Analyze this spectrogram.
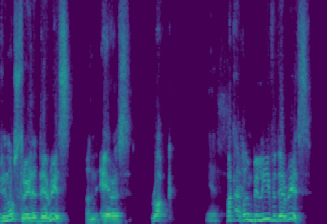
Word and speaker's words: Ayers Rock: You say pronounce Ayers, right? Ayers Rock, that's right.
